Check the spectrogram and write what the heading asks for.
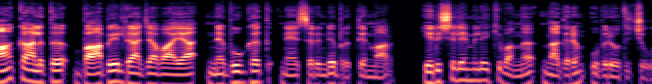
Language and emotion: Malayalam, neutral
